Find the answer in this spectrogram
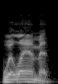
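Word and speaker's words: Willamette: Barracks I'm going to get I'm going to pronounce the name right will Amit it took me forever to not pronounce that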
